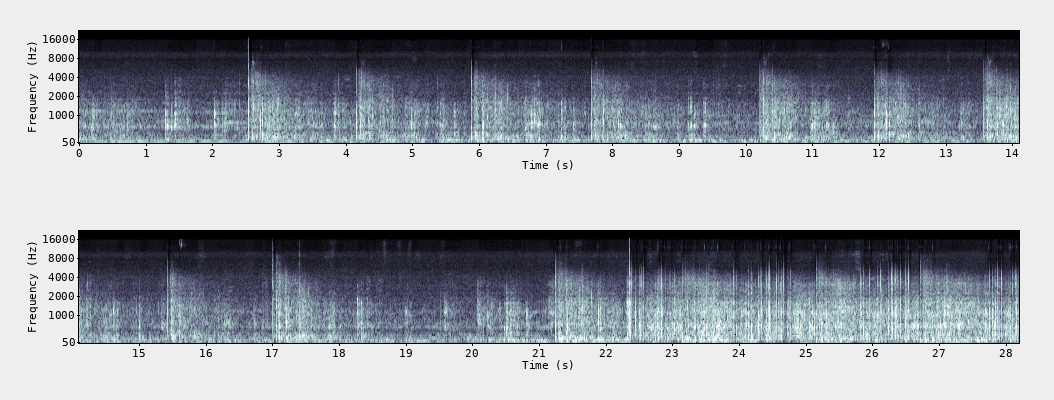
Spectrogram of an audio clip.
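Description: Fireworks shells bursting, one report every second or two, each trailing off in a rolling echo. About two-thirds of the way in the bursts crowd together into a louder, dense barrage of booms and crackles.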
